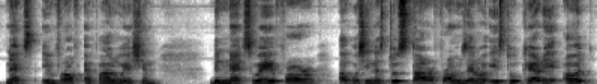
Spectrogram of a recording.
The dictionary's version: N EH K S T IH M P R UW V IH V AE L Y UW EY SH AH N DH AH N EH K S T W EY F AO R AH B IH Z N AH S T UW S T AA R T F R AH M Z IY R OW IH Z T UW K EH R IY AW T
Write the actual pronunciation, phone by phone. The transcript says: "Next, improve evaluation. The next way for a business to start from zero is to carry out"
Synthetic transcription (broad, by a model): N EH K S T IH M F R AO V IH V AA L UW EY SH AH N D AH N EH K S T W EY F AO R AH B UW S N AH S T UW S T AA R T F R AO M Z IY R OW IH S T UW K EH R IY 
